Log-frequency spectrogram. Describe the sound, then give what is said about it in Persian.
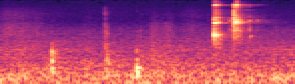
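Two bright glass clinks ring out close together near the end as comrades raise and touch their glasses in a toast before drinking. They are preceded by a few faint taps against a quiet hum. “همرزم ما بیاین با هم لیوانمونو بلند کنیم. بیاین بیاین بنوشیم.”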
